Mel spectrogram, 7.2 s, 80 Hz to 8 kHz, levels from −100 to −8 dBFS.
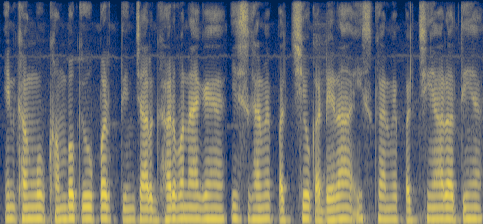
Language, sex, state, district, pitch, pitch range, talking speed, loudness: Hindi, male, Bihar, Muzaffarpur, 150 Hz, 145-155 Hz, 175 wpm, -22 LUFS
